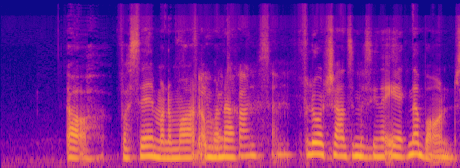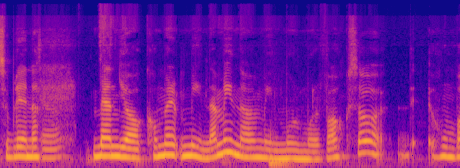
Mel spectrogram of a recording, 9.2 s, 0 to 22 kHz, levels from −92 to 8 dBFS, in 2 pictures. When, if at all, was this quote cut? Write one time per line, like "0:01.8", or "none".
0:05.0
